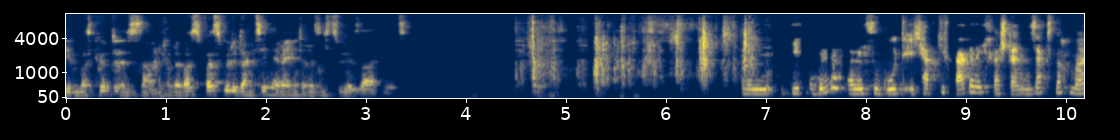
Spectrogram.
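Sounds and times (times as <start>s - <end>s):
speech: 0.0s - 3.5s, 6.8s - 10.1s
paper rustling: 4.5s - 7.1s.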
